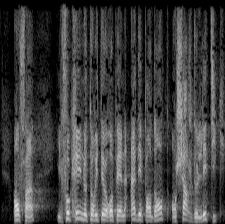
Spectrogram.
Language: French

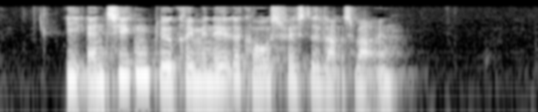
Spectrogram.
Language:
Danish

